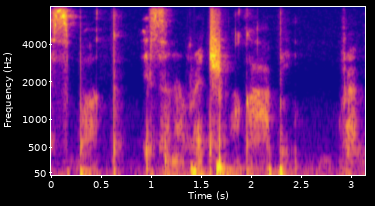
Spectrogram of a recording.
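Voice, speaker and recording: Someone whispers at a fairly slow pace. Noticeable background noise runs underneath. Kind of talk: fairy tale reading. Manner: whispered.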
